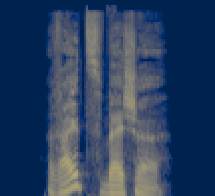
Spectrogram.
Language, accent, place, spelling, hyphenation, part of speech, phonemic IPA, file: German, Germany, Berlin, Reizwäsche, Reiz‧wä‧sche, noun, /ˈʁaɪ̯tsˌvɛʃə/, De-Reizwäsche.ogg
- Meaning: lingerie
